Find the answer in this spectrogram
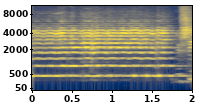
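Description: Violin bowed high up on its Thomastik Dominant G string, one long held note. It is the position where this string struggles to give a full sound. The note breaks off near the end as speech begins.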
